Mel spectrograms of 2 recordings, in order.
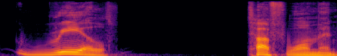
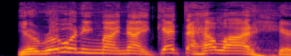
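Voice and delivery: imitating an annoyed old woman, pitched higher; mock angry retort; 10 semitones higher than usual. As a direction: snap at the stranger at the door, half-playful. Woman scolds the doorbell caller.

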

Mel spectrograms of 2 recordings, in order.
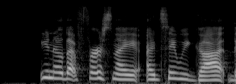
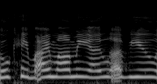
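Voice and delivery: put-on child voice; 8 semitones higher, 3 dB quieter than usual. Son signs off, voiced.

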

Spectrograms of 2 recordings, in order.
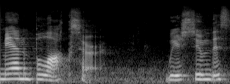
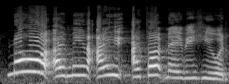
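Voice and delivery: flustered high; 9 semitones higher, 7 dB louder than usual. Retold or imitated. Flustered reply.

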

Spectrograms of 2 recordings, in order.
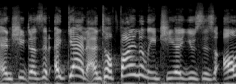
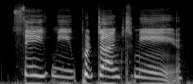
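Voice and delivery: mock damsel; 7 semitones higher, 4 dB quieter, slower than usual. Mocking Stacy as helpless.

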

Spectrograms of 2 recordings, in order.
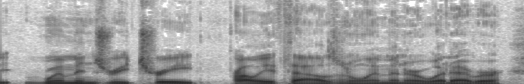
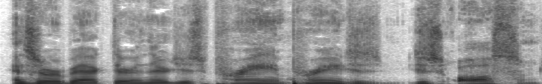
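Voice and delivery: usual speaking voice

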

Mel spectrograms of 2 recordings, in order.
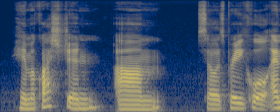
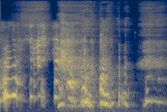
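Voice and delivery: high burst of laughter; squealing giggle. Real, not acted. Laughing at spirit story.

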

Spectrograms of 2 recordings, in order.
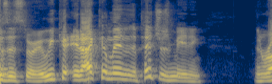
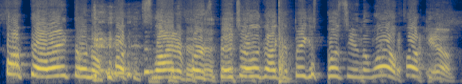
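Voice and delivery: mock angry pitcher; 9 semitones higher than usual. Pitcher refusing the manager's slider call, as a high hammed-up rant. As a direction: play the pitcher blowing up at the idea. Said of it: "He's like".

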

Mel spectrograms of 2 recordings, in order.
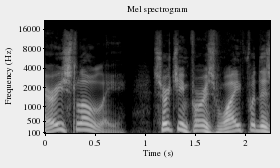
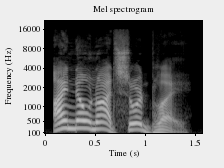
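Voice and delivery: embarrassed confession; 6 semitones higher, slower than usual. A narrator's reading. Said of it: "He flushed to make the confession".

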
